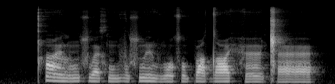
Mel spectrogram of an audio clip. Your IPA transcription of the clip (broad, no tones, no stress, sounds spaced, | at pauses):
qʰ æ̃ l ũ sʷ æ x ũ v ɒ sʷ ẽ v õ sˤ õ p e dˤ e h æ̃ ǁ æ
